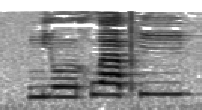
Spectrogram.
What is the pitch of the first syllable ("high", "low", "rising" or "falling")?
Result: high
